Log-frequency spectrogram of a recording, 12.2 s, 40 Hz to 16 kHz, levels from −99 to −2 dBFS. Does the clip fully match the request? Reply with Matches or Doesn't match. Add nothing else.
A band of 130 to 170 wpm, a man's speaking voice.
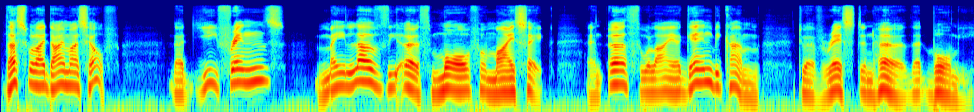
Matches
